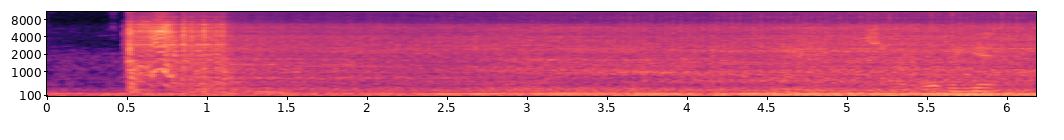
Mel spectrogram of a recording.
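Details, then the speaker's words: Suzuki Mehran with a starting issue from missing current at a loose distributor cap connection, now restored: a short crank, then it catches straight away and settles into a steady, even idle; normal start. "अभी current आना शुरू हो गया है अ इसको start करके check करते हैं"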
